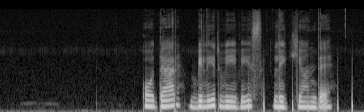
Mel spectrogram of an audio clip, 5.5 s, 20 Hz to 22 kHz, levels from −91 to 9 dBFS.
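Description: From 3.73 s to 5.29 s a train of clicks runs over the speech: about seven near-identical pulses at a regular 4.5 per second, standing roughly 10 dB above the speech and audible in its pauses too. The steady spacing and repeated shape set it apart from random crackle or a one-off dropout click. The likely cause is electrical interference from nearby equipment or a faulty connection or power supply injecting pulses into the signal.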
